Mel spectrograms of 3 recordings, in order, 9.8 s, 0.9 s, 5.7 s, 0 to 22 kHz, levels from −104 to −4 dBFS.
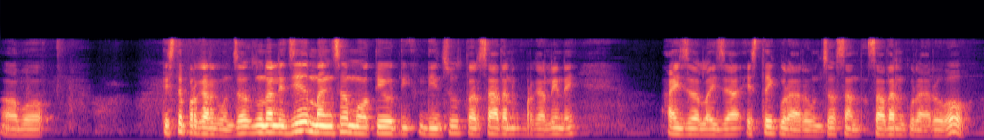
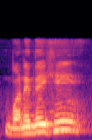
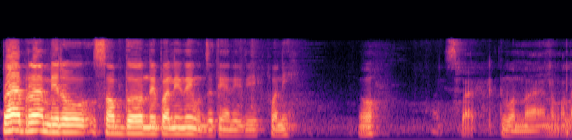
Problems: constant background noise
